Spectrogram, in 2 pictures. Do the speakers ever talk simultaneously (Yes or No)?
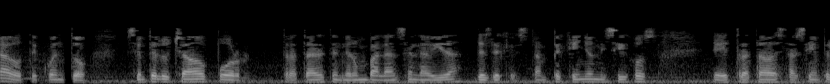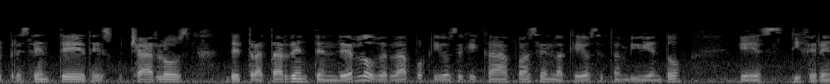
No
